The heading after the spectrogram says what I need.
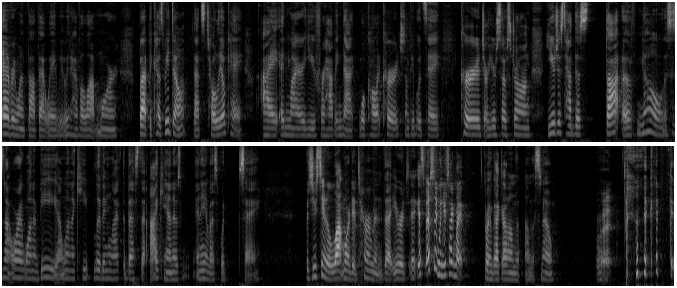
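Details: Adult woman speaking; typical speech.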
